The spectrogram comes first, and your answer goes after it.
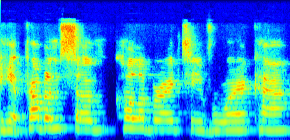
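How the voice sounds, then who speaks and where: A woman with a fairly high pitch speaks at a fairly slow pace. Her pitch varies in an ordinary way, and there is audible room echo. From Brazil. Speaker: career coach. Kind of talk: online masterclass. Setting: video call.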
